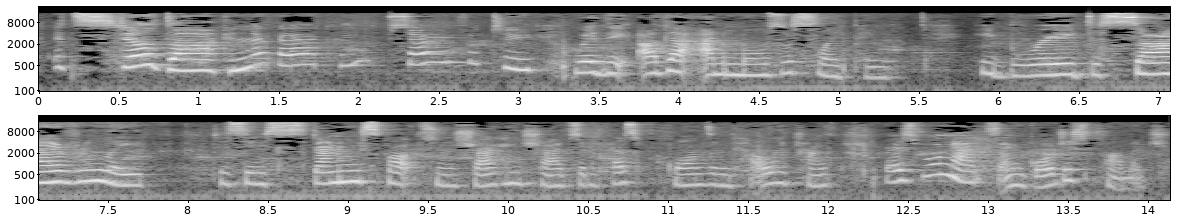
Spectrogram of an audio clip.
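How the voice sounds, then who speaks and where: Little girl about 8 reading a storybook out loud, really high voice, slow and halting. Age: child, 8 years old. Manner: halting, word-by-word read-aloud with stumbles. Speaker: young reader. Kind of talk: reading a picture storybook aloud. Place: indoor room at home.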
